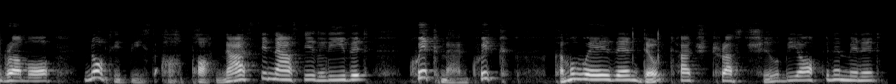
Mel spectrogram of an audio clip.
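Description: A man playing a dithering, high-voiced old knight-king. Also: slightly rough, lo-fi sound. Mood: flustered. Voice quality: dithering, upper-class, tacks on "what?". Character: bumbling, fussy elderly knight-king, kindly and flustered.

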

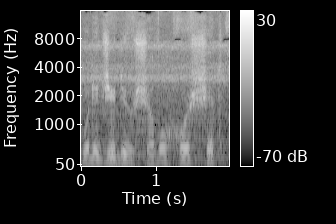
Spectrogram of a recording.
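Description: A man's voice: lowish voice, fairly even intonation, moderate pace, natural voice. A man acting a taunting Confederate veteran in a western film, recorded outdoors. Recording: distant, noisy outdoor night sound.

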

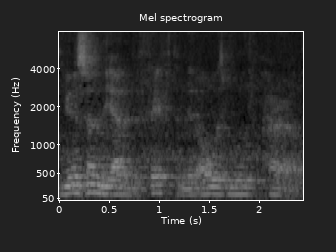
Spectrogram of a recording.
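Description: A man giving an informal, halting lecture to an audience as a musician. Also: medium pitch, steady tone, over music. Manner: halting, explanatory. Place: club room with seated audience, indoors. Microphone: stage mic through speakers, recorded from afar. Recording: echoey, noisy hall recording from far off.

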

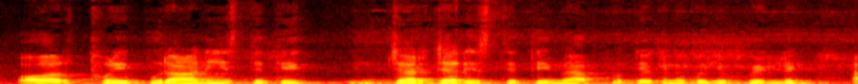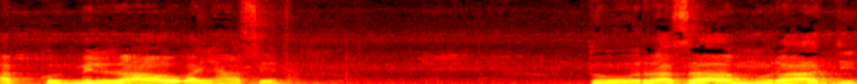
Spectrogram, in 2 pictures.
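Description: A man's voice: fairly high pitch, warm tone. A man narrating a building tour for his viewers in a rambling way, repeating filler phrases and correcting himself. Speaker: vlogger. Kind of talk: tour-guide narration over footage.

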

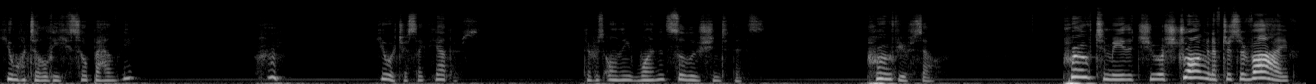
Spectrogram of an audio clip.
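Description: Motherly monster caretaker for a game: gentle but solemn, formal, high female voice woman acting. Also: measured pace, pauses often. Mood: grave, stern. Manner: formal, careful, maternal diction. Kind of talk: video game character impression.

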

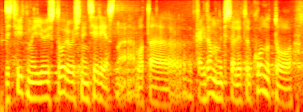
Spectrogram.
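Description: A man's voice: fairly low pitch, lively intonation, fast, a bit bright, soft background music. A middle-aged man, a parish priest, telling stories in an on-camera interview. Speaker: parish priest, church rector. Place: inside a small church. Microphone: handheld interview microphone. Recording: echoey, reverberant church interior.

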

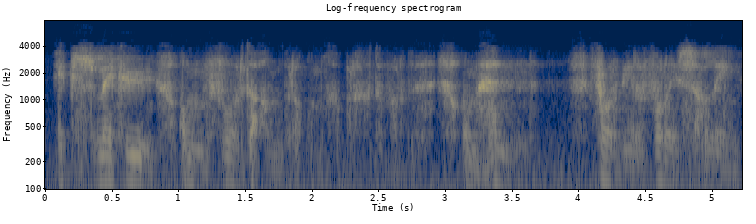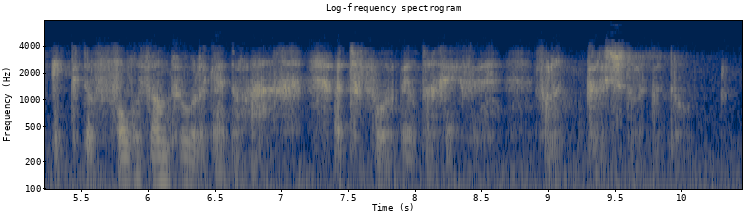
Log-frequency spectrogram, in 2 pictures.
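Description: A man's voice: lowish voice, moderate pace, natural voice. An actor playing a tormented, murderous French nobleman confessing in an old radio drama, theatrical and impassioned. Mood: humble, resigned. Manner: impassioned, anguished, dramatic swings from whisper to cry. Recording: muffled old radio recording, faint noise.

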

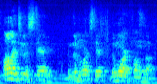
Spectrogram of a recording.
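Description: Young guy acting earnest lovesick slave on stage, highish voice, far off mic, music behind. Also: quick pace, close to an everyday voice. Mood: smitten. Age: young adult. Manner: ardent, earnest. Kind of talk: amateur romantic stage acting. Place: small theatre stage. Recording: very echoey theatre, distant, music behind.

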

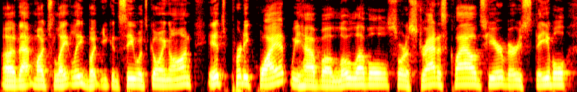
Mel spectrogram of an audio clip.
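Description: Older male, fairly high voice, live weather commentary, unscripted, explanatory, hesitant pauses. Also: fairly even intonation. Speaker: weather update presenter.

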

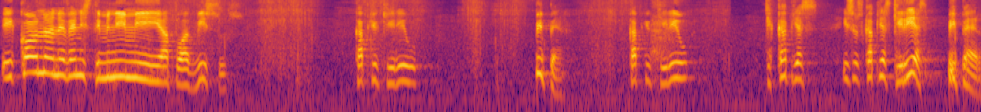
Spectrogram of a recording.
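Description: Actress playing high-voiced wistful, chattering middle-aged woman. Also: animated, darkish tone, natural voice. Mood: wistful musing. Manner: theatrical, halting, musing with repetitions. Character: chattering, wistful middle-aged woman, doggedly cheerful, pleading with her husband. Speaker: stage and radio actress. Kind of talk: radio theatre monologue.

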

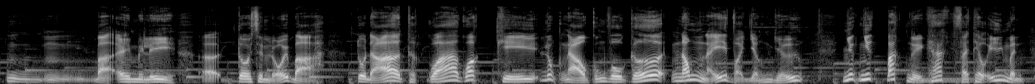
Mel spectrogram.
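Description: A grumpy older shoemaker from an animated folk tale. He nags and exclaims in a lively, wide-ranging voice at a middling male pitch. Faint music plays behind him. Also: moderate pace. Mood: apologetic. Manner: exclaiming, muttering to himself, scolding. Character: grumpy, nagging older shoemaker husband, scornful and quick to scold.

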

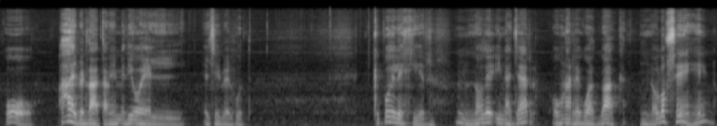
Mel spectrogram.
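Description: A man's voice: mid-range voice, animated, a little slow, vocal fry, mellow. A man with a Castilian accent from Spain giving casual gameplay commentary, rambling to himself and swearing freely. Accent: Castilian Spanish from Spain. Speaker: gaming video host.

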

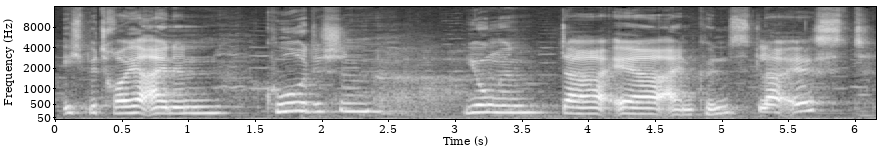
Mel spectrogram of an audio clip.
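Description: Unhurried woman in her sixties. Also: medium pitch. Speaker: volunteer mentor. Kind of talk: interview. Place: room with dark red wall, indoors. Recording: echoey room, faint music.

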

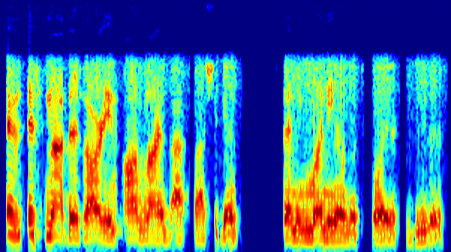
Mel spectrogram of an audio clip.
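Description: Journalist guy on a radio panel, lowish voice, earnest and fluent, tinny phone sound. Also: level tone, fast talker, gravelly. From Iran, raised in America. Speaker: journalist and blogger, panel guest.

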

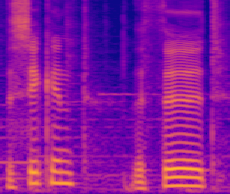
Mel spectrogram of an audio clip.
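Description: A middle-aged man presenting a shooting vlog in a casual, expressive way, talking straight to his viewers. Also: mid-range voice, slow pace, faint music behind. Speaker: host of an airgun shooting channel.

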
